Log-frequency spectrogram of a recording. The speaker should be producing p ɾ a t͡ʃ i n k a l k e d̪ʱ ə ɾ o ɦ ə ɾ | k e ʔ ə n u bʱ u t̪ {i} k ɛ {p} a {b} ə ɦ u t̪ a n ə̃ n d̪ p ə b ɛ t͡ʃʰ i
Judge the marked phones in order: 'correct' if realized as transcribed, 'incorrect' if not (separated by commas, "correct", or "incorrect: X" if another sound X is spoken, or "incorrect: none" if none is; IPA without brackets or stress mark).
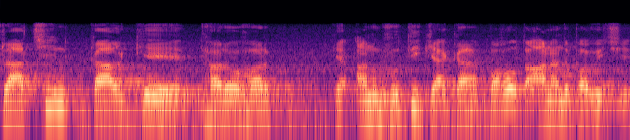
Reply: correct, incorrect: k, correct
